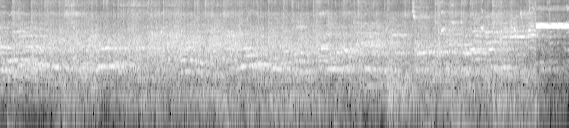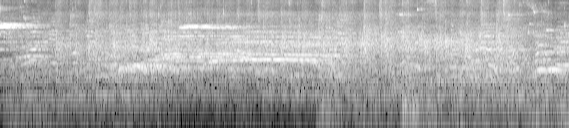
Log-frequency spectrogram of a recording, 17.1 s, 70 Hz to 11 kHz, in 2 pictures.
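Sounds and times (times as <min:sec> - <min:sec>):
voices and shouts in a hall: 0:00.0 - 0:17.0
sneakers squeaking on hardwood floor: 0:05.9 - 0:09.1, 0:16.1 - 0:17.0.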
